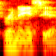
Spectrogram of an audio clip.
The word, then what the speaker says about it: Renacci: It's Renacci.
